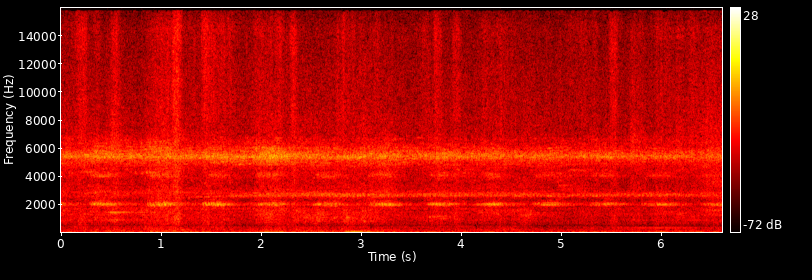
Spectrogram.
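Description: Cricket-like chirping: a high chirp repeating about twice a second over steady high-pitched tones and a low rumble.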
